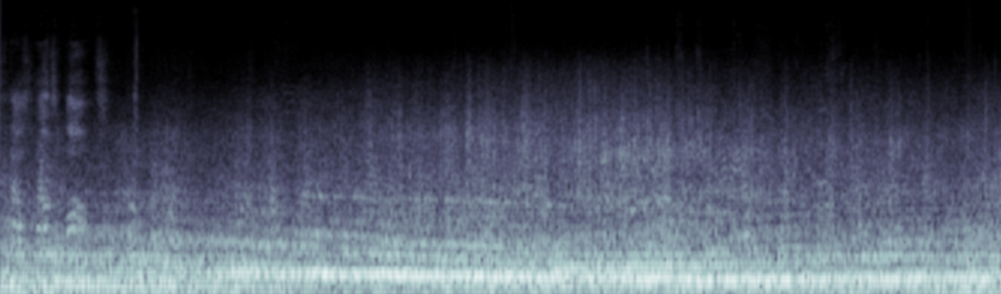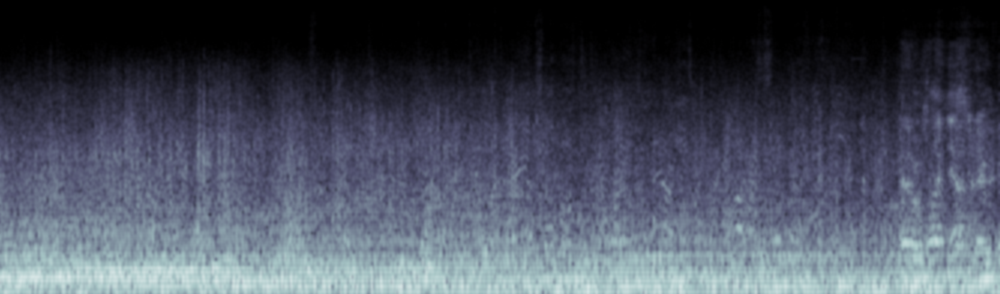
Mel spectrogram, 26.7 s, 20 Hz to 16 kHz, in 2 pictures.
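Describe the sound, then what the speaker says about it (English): A classic P-51D propeller fighter passes over an airshow crowd, its engine droning loud and continuous throughout while a commentator talks over it. "Coming over the top of the crowd now, the B-51D"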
